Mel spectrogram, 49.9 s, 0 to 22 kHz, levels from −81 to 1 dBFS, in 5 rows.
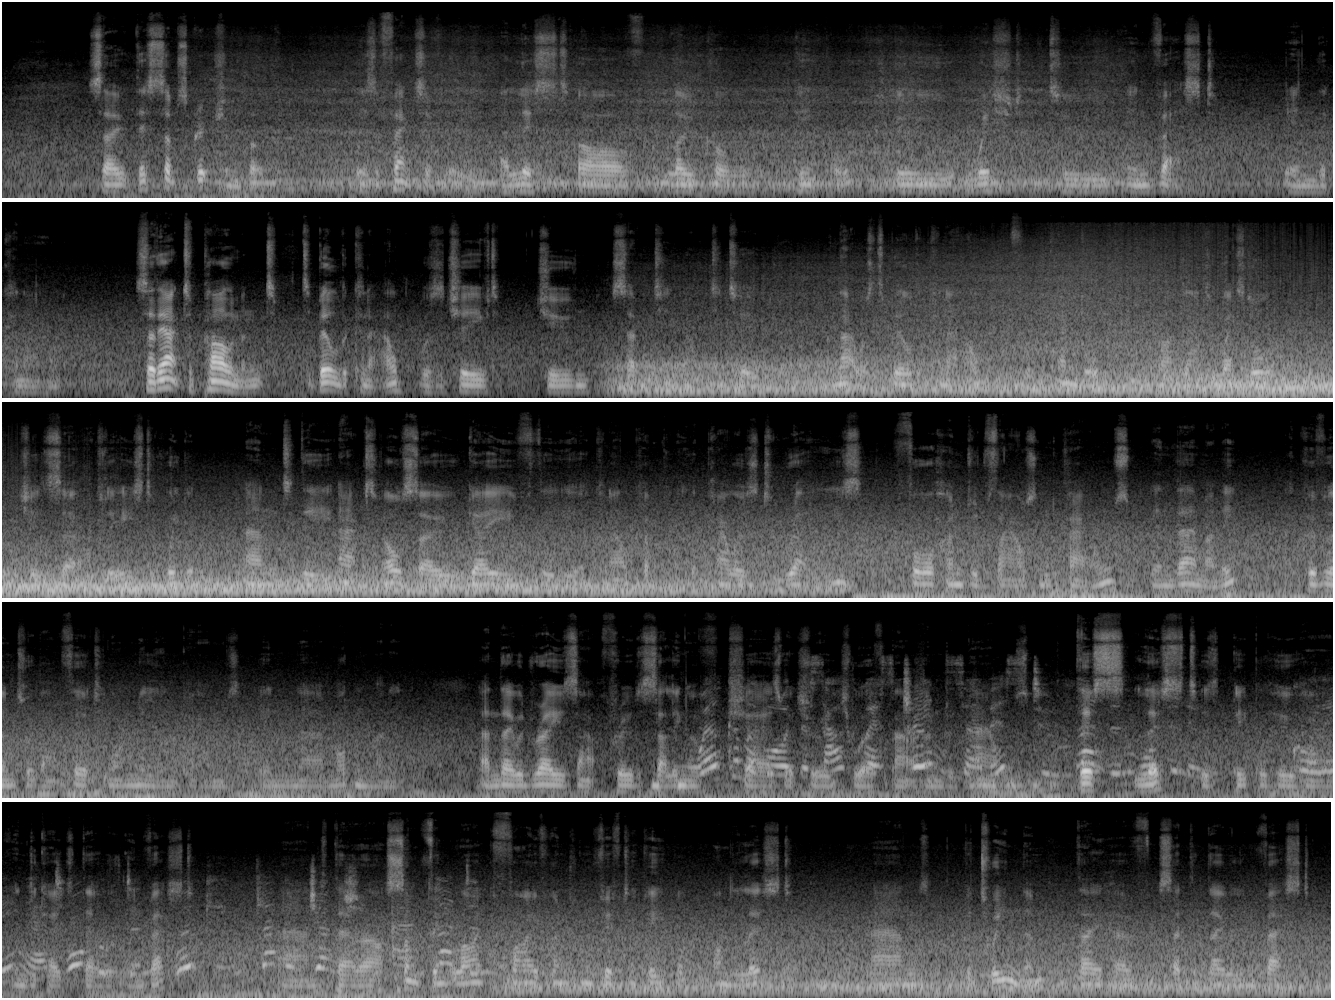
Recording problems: train or aircraft noise; loud; throughout; as loud as the speech

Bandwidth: 18 kHz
